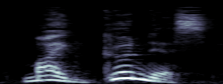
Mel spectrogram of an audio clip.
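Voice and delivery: taken aback, pitch lifted; exclaiming. A narrator's reading. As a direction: exclaim it as a startled king. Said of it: "exclaimed the king".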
